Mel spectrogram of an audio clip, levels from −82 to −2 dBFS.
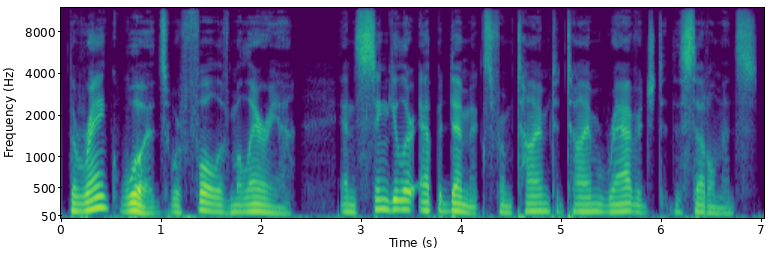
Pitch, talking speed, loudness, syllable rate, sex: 115 Hz, 145 wpm, -20 LUFS, 4.5 syllables/s, male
